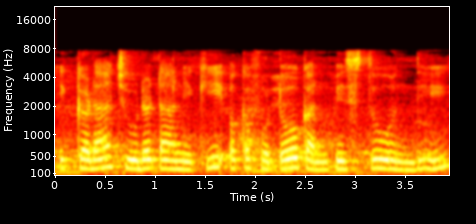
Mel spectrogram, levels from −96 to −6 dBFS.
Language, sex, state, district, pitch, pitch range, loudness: Telugu, female, Andhra Pradesh, Sri Satya Sai, 205 Hz, 195-215 Hz, -16 LUFS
